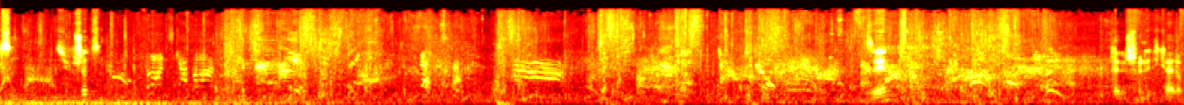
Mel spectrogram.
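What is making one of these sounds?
Creatures screech and snarl.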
